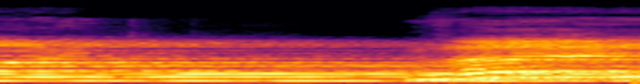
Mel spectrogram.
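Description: Solo male voice singing Byzantine chant in the third tone through a microphone, over a steady low drone. He holds a long note, then glides up to a higher one about one and a half seconds in.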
